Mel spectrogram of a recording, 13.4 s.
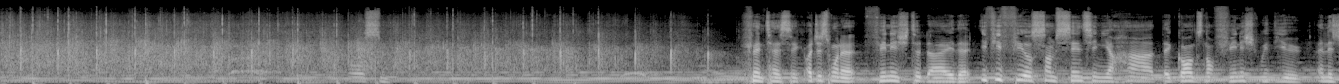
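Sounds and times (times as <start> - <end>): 
audience clapping: 0.0 - 7.3
speech: 3.6 - 4.1, 7.5 - 13.3.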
